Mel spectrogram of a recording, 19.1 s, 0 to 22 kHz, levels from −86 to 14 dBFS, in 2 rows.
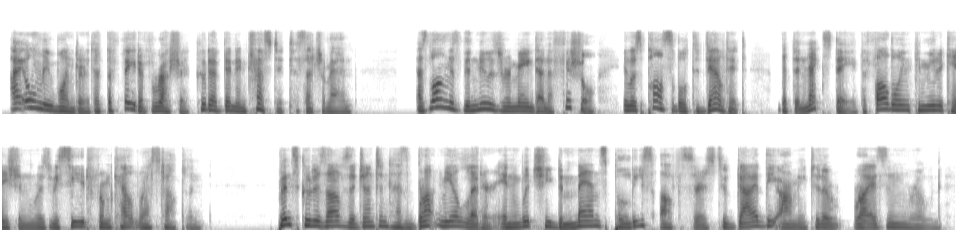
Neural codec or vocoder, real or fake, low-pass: codec, 44.1 kHz, 2.6 kbps, SNAC; fake; 7.2 kHz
